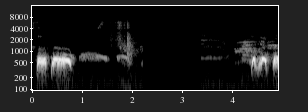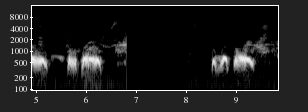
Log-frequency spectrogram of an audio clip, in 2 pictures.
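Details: Spotted dove with a 'thổ sấm' (thunder-earth) voice style, cooing hard: three low, mellow phrases, each a quick double-hump note followed by a longer held coo, with quiet gaps and faint soft chirps in between.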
